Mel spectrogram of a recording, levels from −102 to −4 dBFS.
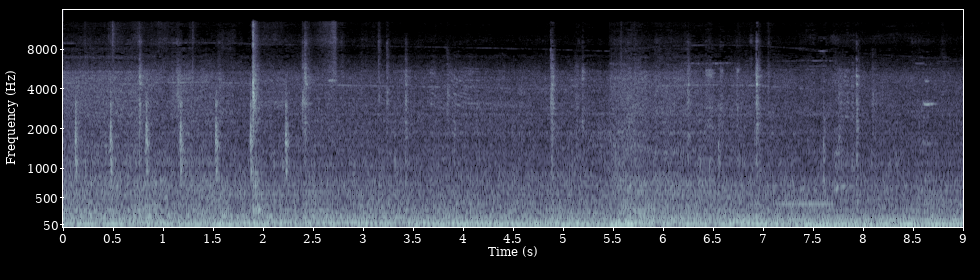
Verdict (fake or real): real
